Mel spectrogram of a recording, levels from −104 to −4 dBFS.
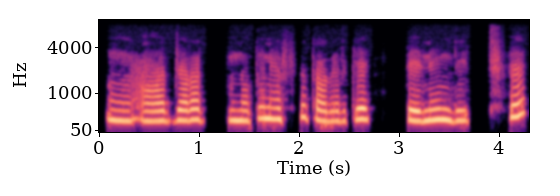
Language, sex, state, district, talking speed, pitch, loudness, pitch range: Bengali, female, West Bengal, Dakshin Dinajpur, 110 wpm, 240 Hz, -19 LUFS, 230-260 Hz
